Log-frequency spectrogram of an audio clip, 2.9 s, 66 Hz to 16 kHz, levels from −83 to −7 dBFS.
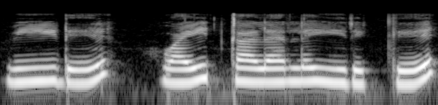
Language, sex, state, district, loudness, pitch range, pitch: Tamil, female, Tamil Nadu, Nilgiris, -15 LUFS, 215-240 Hz, 225 Hz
